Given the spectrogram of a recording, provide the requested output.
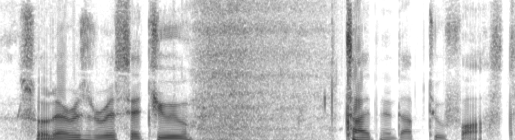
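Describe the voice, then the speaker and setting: The speaker talks at a fairly slow pace with a Dutch accent. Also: man, dry, close sound with no echo. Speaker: motorcycle vlogger. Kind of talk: tutorial. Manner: halting.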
